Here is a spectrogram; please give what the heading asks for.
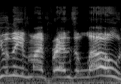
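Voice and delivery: high-pitched screaming. A player's character defends his friends mid-fight, screaming in Goblin. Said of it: "he screams out in Goblin".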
